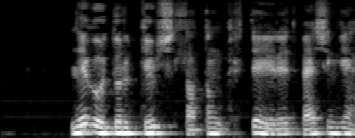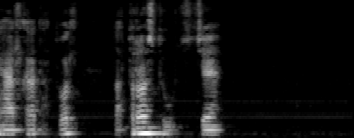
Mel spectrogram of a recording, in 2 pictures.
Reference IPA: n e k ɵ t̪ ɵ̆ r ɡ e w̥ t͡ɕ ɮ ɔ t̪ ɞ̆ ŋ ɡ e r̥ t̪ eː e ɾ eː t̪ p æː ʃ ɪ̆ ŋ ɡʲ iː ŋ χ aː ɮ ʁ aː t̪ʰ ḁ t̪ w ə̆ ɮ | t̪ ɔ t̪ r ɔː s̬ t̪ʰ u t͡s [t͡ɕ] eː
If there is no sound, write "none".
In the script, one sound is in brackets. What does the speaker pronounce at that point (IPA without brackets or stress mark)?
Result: t͡ɕ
